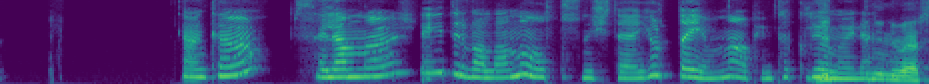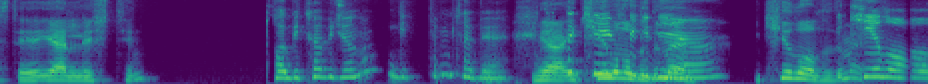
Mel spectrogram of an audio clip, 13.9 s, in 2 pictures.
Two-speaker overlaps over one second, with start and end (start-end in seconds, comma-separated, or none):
11.0-12.2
